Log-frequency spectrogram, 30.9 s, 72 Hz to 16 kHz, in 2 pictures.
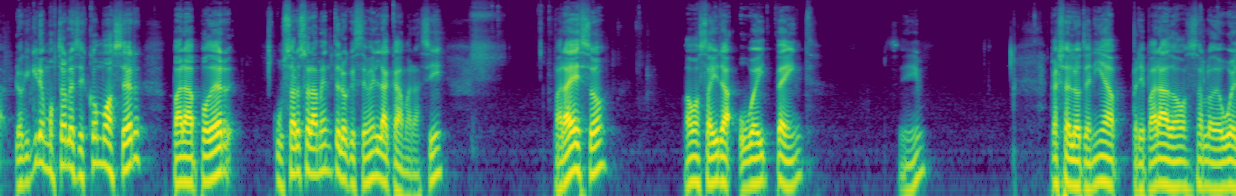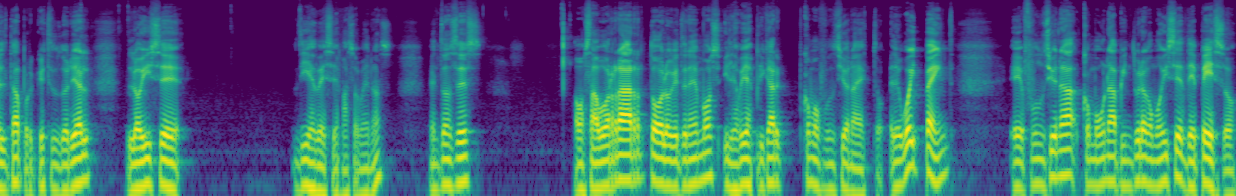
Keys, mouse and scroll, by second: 0.3 KP_0, 6.4 click, 7.9 middle click, 9.0 click, 13.8 t, 15.1 click, 16.5 f, 17.1 click.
